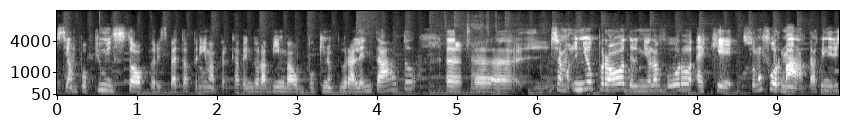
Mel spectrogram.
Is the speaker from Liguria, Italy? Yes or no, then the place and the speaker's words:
yes; Genoa, Liguria, Italy; Noi siamo diffidenti storicamente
